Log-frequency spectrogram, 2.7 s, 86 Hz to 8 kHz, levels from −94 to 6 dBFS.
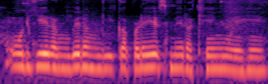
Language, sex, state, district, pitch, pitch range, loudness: Hindi, female, Chhattisgarh, Raigarh, 200 Hz, 195-215 Hz, -22 LUFS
